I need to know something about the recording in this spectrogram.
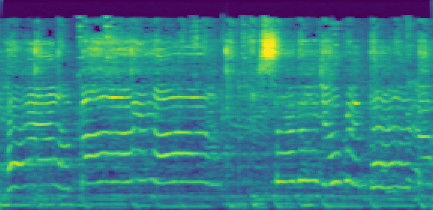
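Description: A woman singing live into a handheld microphone, holding long notes over a steady bass accompaniment.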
